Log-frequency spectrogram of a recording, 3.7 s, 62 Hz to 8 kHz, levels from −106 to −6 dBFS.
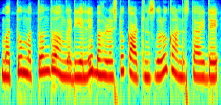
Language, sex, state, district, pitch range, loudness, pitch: Kannada, female, Karnataka, Bidar, 230-285 Hz, -17 LUFS, 240 Hz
